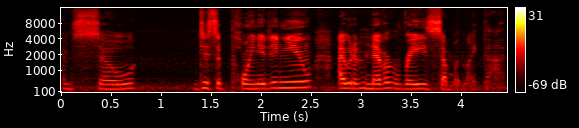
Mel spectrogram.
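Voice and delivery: low, hushed disappointed mother; older mom scary. Acted. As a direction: quietly shame your child, voice dropped low. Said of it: "the older mom scary is like a".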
